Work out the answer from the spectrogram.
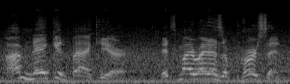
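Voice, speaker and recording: A defiant, earnest male nudist activist argues on a spoof radio panel. His high voice swings widely as he insists and protests, with loud traffic noise underneath. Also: big pitch swings, normal speed, exaggerated voice. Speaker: talk show panelist. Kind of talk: satirical radio talk show acting.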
